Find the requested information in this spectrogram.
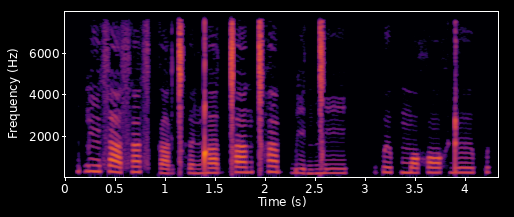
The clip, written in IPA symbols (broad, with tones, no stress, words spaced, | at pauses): ɓĩ˦sa˦˨sã˦s ka˨ɡǀʰɘ˨ŋ͡ǃa˧dǀa˦n ǀʰã˦pɓi˨d ŋ͡ǀi˧ | pɨ˧pmɔ˧x ɔ˧xɖɨ˧p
